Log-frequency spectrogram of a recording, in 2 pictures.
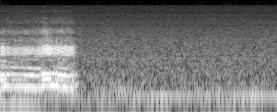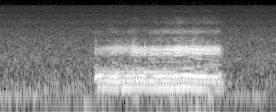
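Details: Minnie, exhausted after a long day of slalom skating: two drawn-out, tonal, buzzing breath sounds separated by a quiet pause: snoring.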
